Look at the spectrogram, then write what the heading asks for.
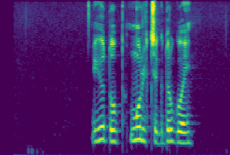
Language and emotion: Russian, neutral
